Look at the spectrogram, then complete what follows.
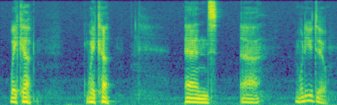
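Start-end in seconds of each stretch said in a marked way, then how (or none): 0.1-1.8 soft, gentle and tender. Narrating a woman tapping the listener's face to wake them, gentle. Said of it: "she's kind of very gently".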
